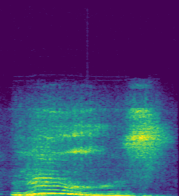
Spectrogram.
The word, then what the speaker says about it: lose: is at the end at the end if you have voiceless sound then the length is less so loose is shorter then lose right so you can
